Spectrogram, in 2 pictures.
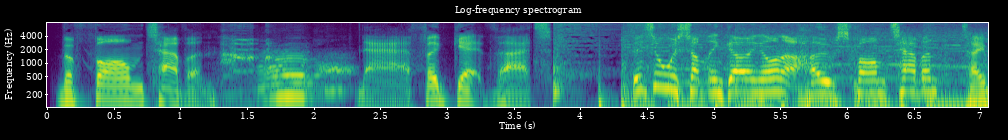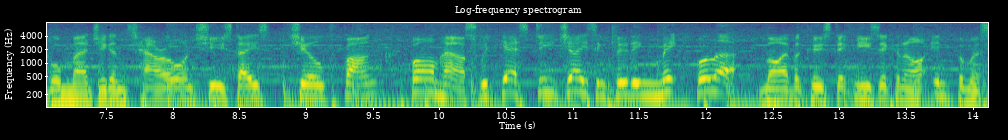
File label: radio advert; juice farm tavern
